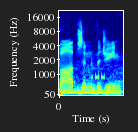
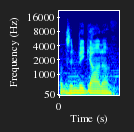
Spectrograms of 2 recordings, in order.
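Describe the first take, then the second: First: The last word ends with an 'een' sound. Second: The last word ends with an 'ana' sound. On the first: The speaker calls it wrong. "I've been saying it wrong all these fucking years" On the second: The speaker calls it right. "Know your meme page says it's Bob's and vegana"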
